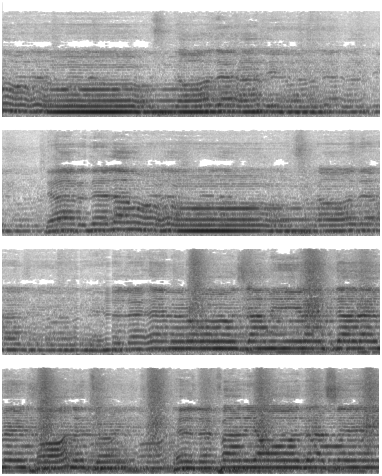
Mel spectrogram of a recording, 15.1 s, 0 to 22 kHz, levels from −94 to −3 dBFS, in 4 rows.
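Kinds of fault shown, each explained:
Repeated packet loss (robotic sound): the stream kept losing or receiving late packets between 7.73 and 8.93 s, leaving a run of short holes, the longest about 50 ms. Each hole was papered over by stretching the sound just before it, about 160 ms of patching in all and about 13% of that stretch. The audio turns choppy there, with a stuttering quality as fragments drop out in quick succession.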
